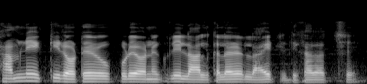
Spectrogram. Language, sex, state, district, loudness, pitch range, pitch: Bengali, male, West Bengal, Alipurduar, -17 LUFS, 115-135 Hz, 125 Hz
